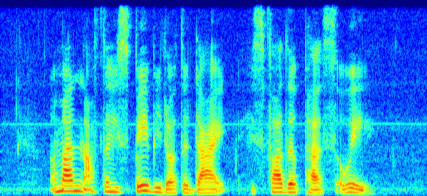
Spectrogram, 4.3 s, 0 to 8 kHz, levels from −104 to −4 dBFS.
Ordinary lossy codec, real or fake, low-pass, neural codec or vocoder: none; real; none; none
